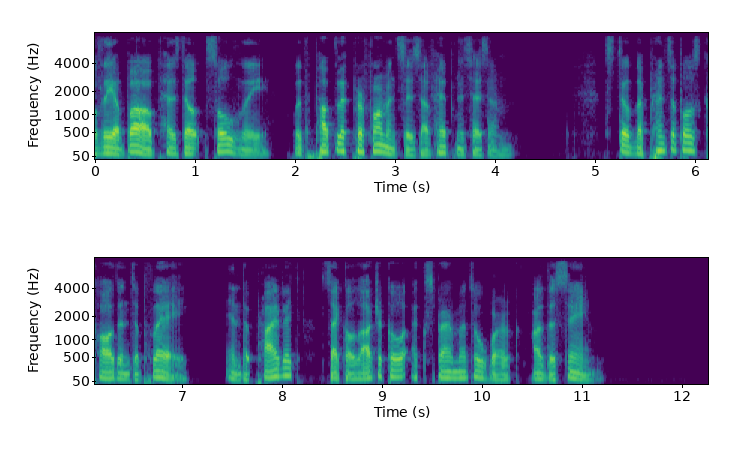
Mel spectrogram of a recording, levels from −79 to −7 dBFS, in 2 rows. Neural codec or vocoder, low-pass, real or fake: vocoder, 44.1 kHz, 128 mel bands, Pupu-Vocoder; 7.2 kHz; fake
